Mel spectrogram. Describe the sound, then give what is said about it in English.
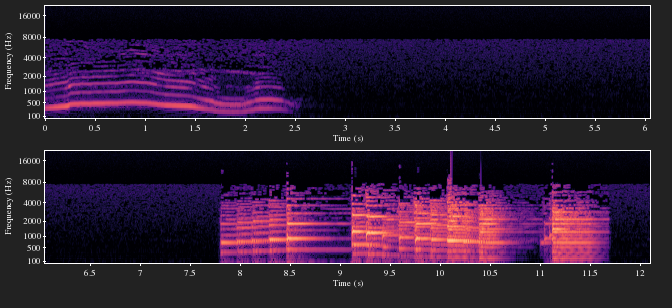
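A wolf gives one long, wavering howl, then after a pause several wolves break into a loud chorus of overlapping howls and yelps in short bursts. “The wolf ate all the sheep.”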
